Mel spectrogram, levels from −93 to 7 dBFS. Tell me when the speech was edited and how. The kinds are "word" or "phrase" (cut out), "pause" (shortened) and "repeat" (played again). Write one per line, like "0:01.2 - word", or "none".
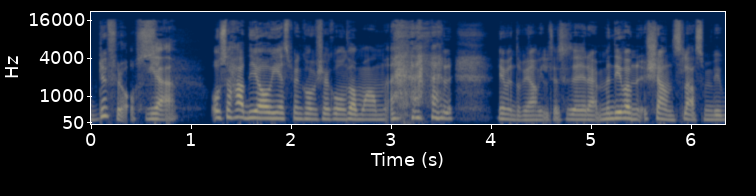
0:02.6 - phrase
0:04.5 - word
0:05.4 - word

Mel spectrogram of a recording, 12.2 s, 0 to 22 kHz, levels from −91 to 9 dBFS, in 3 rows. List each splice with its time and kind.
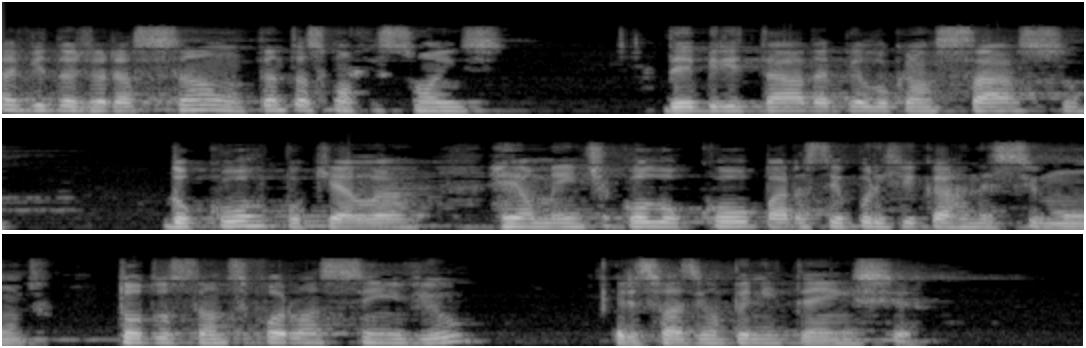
none

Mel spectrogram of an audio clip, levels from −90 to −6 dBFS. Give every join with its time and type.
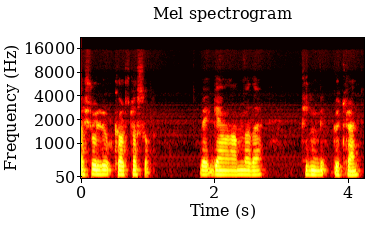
none

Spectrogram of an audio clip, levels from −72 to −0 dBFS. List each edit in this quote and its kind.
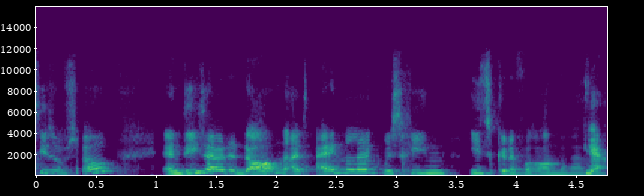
0:03.5 - pause

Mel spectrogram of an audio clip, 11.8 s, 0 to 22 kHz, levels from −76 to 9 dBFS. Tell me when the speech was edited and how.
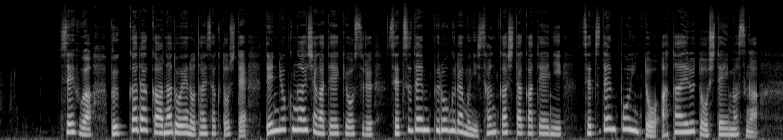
none

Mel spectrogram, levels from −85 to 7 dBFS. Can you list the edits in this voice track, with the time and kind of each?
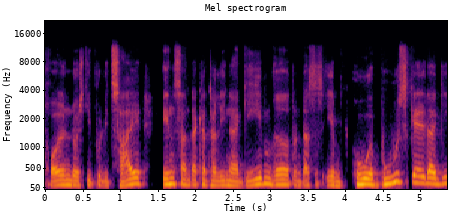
0:04.0 - pause

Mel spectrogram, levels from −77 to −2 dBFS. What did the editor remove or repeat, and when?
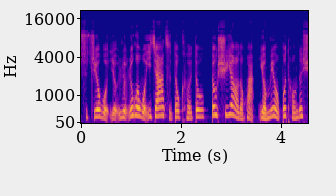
0:02.5 - pause

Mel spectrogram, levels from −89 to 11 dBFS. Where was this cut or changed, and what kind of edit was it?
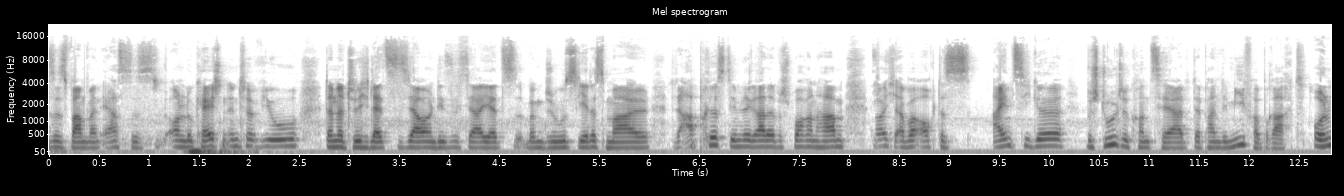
0:05.0 - word
0:08.3 - phrase

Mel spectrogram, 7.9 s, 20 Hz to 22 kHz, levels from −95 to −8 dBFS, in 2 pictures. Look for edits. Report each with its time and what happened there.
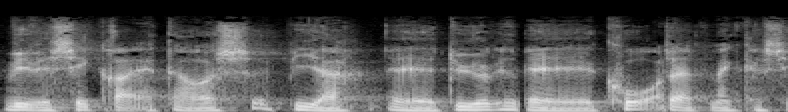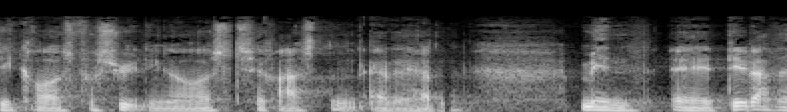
0:02.6 - word
0:03.3 - phrase
0:05.1 - word

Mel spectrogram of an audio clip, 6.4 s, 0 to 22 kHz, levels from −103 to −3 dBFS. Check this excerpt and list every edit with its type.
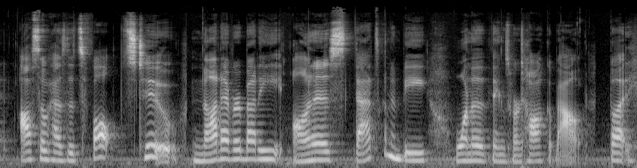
0:02.8 - word
0:05.2 - word

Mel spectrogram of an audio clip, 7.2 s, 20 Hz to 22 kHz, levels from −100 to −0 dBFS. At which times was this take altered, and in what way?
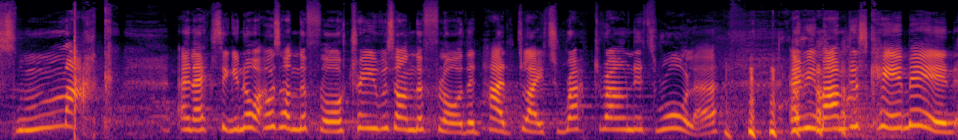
0:01.4 - word
0:02.0 - word
0:03.6 - word
0:03.9 - word

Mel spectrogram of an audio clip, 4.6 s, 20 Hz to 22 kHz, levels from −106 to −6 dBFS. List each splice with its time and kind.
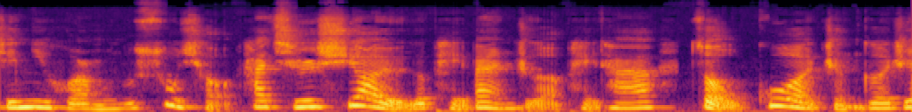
0:03.4 - pause

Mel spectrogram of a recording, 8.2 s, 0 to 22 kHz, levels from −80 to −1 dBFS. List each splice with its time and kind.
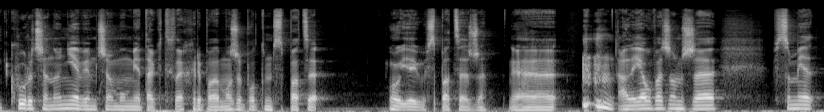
0:03.8 - pause

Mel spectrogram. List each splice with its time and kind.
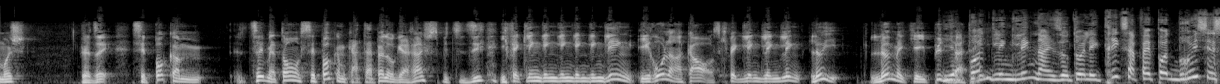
0:06.0 - word
0:07.2 - word
0:10.2 - word

